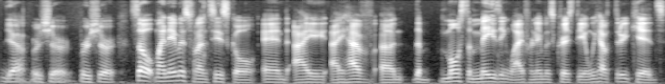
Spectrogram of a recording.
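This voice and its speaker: A man with a plain, everyday voice talks at a fairly slow pace and a fairly low pitch, with ordinary pitch variation and hardly any pauses. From Mexico, raised in US from young child. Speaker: podcast co-host, church minister. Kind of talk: casual chat.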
